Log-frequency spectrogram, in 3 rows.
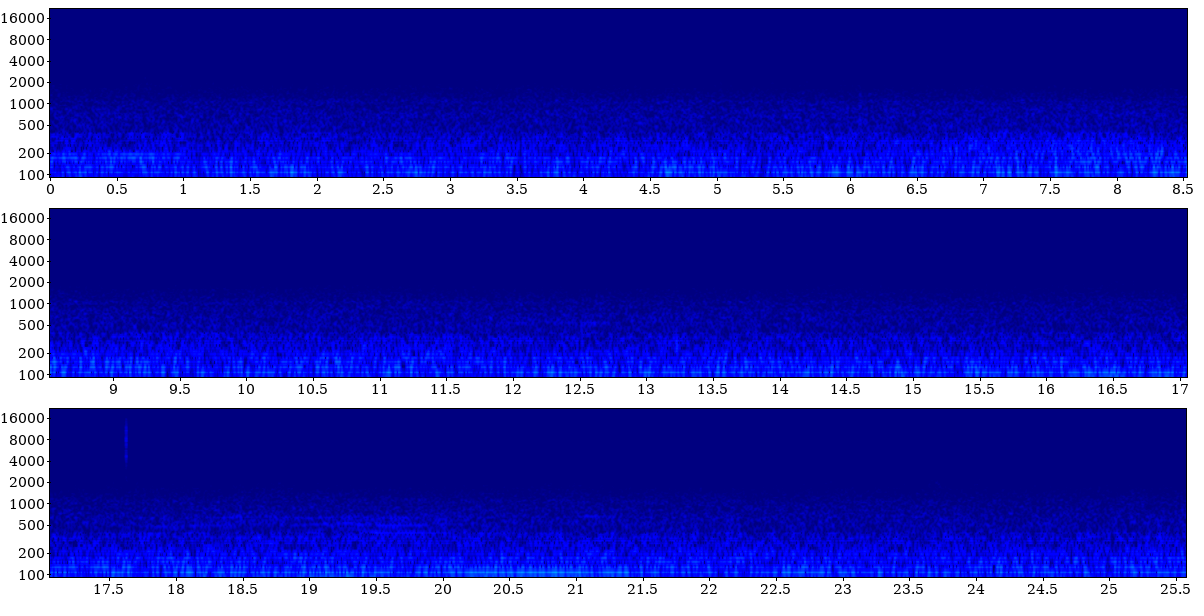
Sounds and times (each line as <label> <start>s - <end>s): Wind 0.0s - 25.5s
